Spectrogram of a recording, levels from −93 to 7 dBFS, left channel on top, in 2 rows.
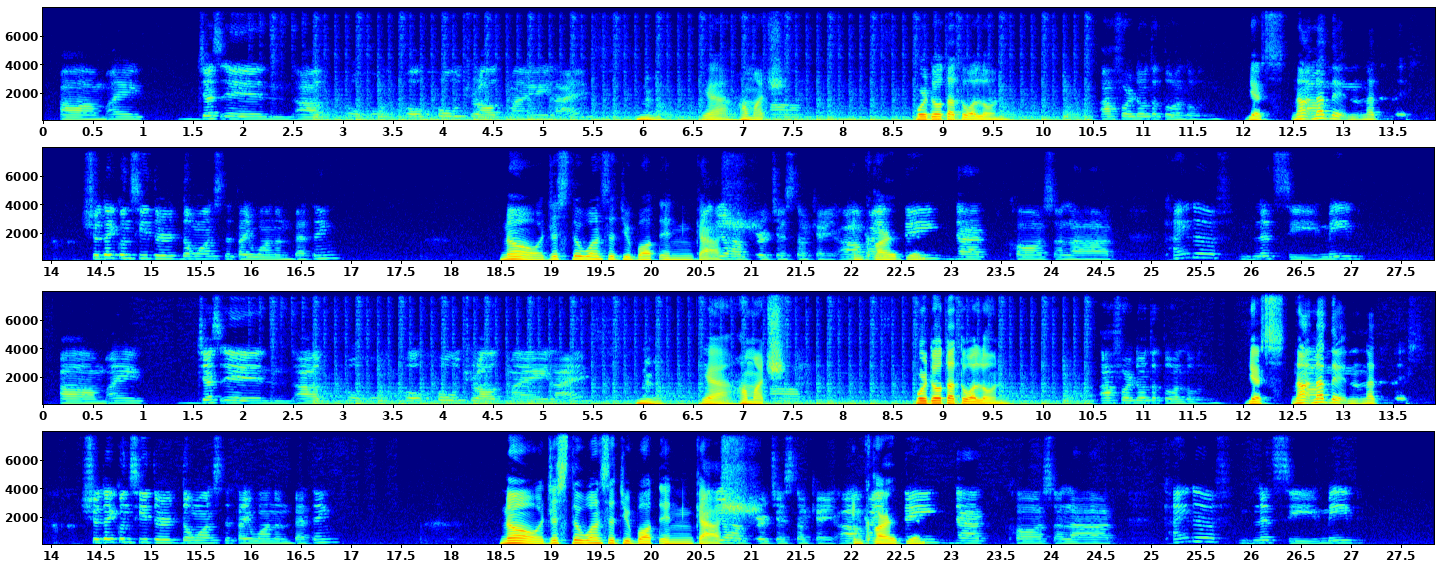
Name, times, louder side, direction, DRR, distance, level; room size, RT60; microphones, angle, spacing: voice 1, 0.2-1.0 1.3-5.8 7.3-8.2 10.6-11.8 12.6-13.3 14.3-16.9 20.5-23.3 23.6-24.6 25.1-27.1, right 2 dB, 85° right, 3.4 m, -44 dB
sound 1, 2.3-2.4 2.7-10.5, equal, 20° right, 1.2 m, -35 dB
voice 2, 6.6-7.4 8.7-9.7 12.0-13.6 18.5-20.7 22.0-22.7, right 5 dB, 60° right, 0.4 m, -25 dB
6.4 x 4.9 x 3.0 m
head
